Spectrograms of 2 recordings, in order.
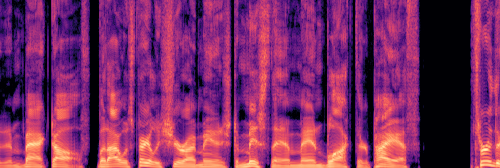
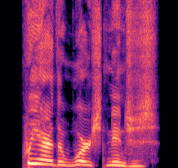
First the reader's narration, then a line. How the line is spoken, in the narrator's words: Serenity said with a sigh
